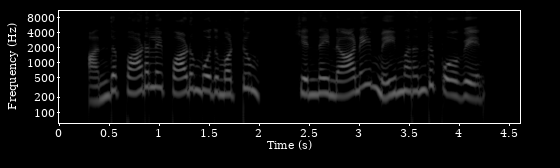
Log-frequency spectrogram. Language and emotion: Tamil, happy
